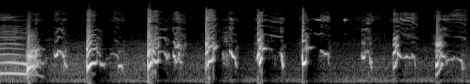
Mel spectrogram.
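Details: Yorkshire Terrier, one year old, screaming in a car: a quick run of about ten sharp, squealing yips, roughly two per second, each bending up then down, with a person speaking between them.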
